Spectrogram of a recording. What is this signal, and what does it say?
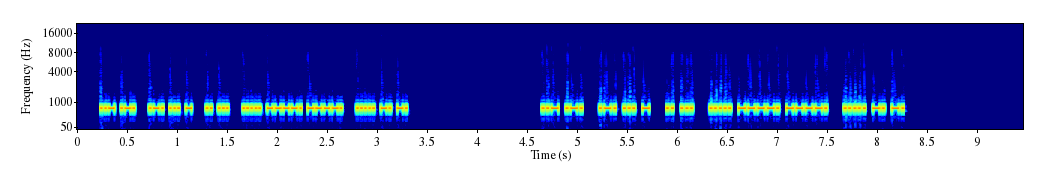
Morse code, heard as a keyed tone, about 60 wpm, 700 Hz. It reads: UR RST IS 599 5NN UR RST IS 599 5NN
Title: Speed-Racing Common QSO Phrases - 50wpm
